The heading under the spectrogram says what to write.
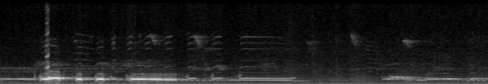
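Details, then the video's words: Zebra dove of the Bangkok type, singing actively as a lure to prompt other doves: three loud short cooing notes, then a drawn-out, slightly falling coo, followed by softer overlapping coos from other doves. "Perkutut Bangkok Gacor Suara Santai tapi Merdu Pancingan"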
